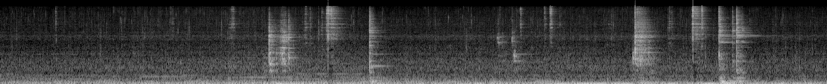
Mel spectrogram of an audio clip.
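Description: Metal tongs clinking against a stainless-steel saucepan as jalebis are turned and lifted out of warm sugar syrup: a handful of sharp clinks in two clusters, a little before and after the middle. A steady low hum and hiss run underneath.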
